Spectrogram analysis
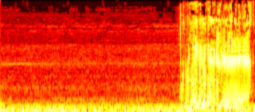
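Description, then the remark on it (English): Harley Quinn lets out a single loud, buzzy fart in the Batmobile after a stretch of low rumbling background noise, lasting under a second before cutting off. “She farted in the Batmobile.”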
